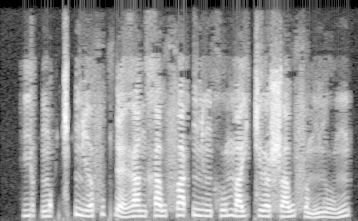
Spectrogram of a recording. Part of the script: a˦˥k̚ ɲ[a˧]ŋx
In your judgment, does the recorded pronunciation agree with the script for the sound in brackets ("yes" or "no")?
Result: no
